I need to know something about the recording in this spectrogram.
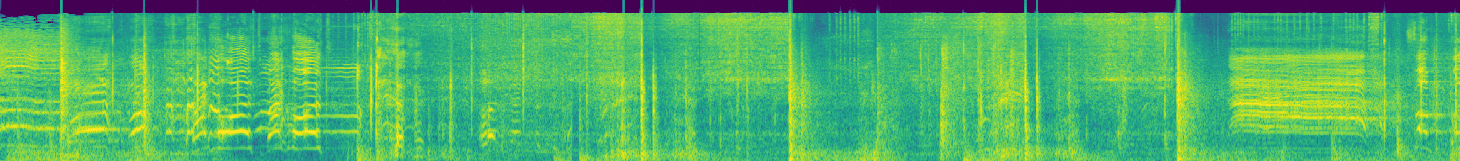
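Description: Riders' voices talking and calling out, with several sharp bangs of a BMX bike hitting a skatepark ramp.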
